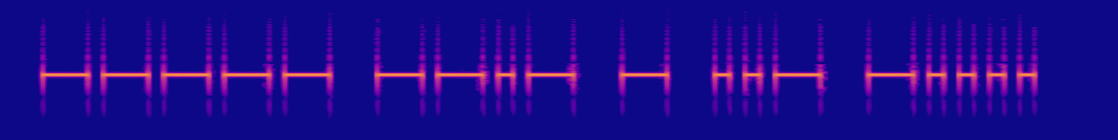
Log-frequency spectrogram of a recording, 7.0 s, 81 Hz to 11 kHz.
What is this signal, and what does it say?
Morse code, heard as a keyed tone, about 13 wpm, 800 Hz. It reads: 0QTU6
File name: LEZIONI / 10 SIGNS / 10C DOT 12wpm 2451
